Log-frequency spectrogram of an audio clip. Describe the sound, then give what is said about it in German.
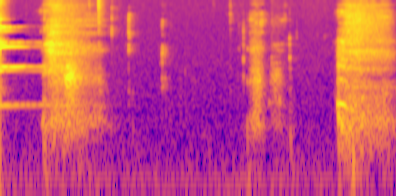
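A brief ringing clink of glasses in a toast fades out, followed by soft slurping sips, small swallows and a breathy exhale, all fairly quiet with no talking. “Aber vorher einmal trinken, oder? Vorher einmal trinken. Prost.”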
